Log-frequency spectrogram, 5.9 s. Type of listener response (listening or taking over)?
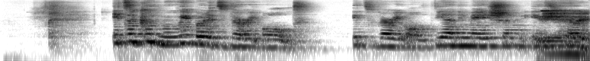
taking over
